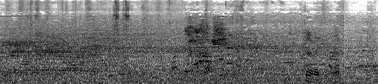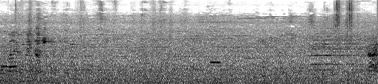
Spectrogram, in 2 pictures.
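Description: A crowd of people talks and murmurs close by in a busy, echoing hall.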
